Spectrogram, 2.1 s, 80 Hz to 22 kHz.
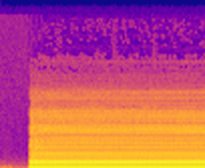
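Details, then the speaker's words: Speaker test tone at 80 Hz in a door without sound deadening, with custom speaker pods: steady low tone with a harsh buzzing edge as the door panel rattles and vibrates; deadening removes the buzz. "At 80 hertz, there is nothing but vibration and rattling going on. That is this noise"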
